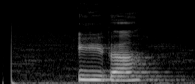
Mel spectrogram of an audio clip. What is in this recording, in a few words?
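"above", Australian English; PictureDictionary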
